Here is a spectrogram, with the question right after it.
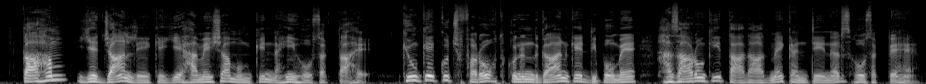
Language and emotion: Urdu, neutral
